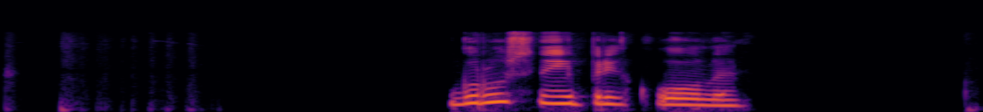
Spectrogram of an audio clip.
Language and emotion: Russian, neutral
